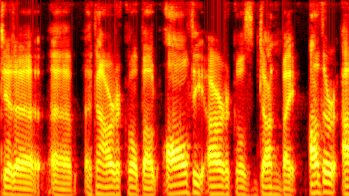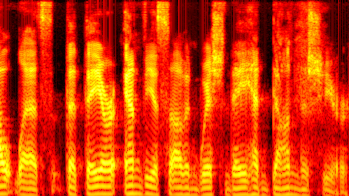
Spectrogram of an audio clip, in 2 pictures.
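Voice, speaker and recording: In an ordinary speaking voice, a man with a fairly low pitch talks at a fairly slow pace with fairly even intonation. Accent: American. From US Midwest, mid Michigan. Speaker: automotive media editor. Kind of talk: casual chat.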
